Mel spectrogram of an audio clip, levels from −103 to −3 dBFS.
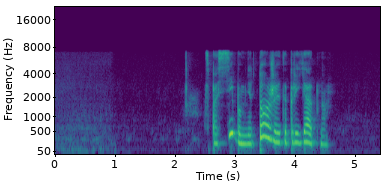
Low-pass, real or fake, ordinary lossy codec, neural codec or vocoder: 7.2 kHz; real; none; none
